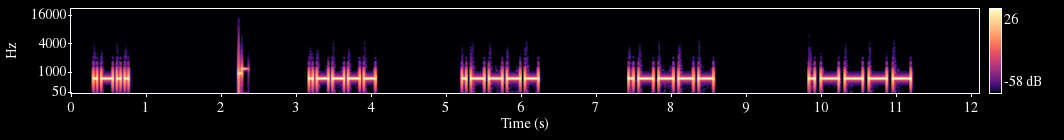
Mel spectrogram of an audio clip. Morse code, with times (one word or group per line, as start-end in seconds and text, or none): 0.3-0.8 L
3.2-11.2 1111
